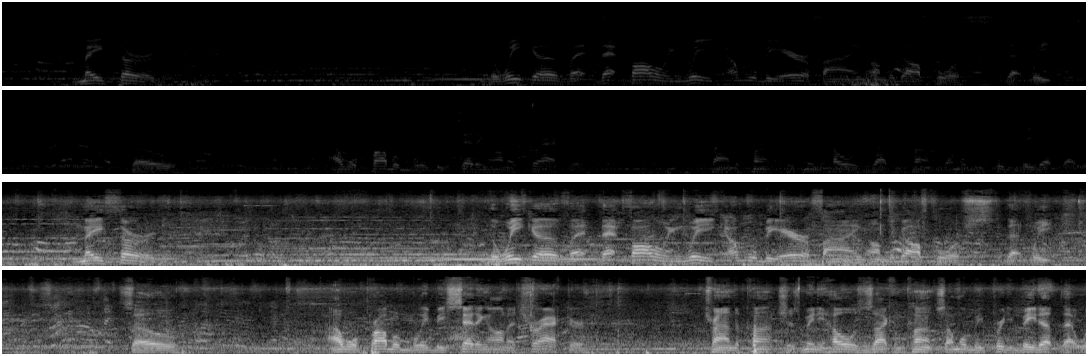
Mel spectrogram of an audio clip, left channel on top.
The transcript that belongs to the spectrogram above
May 3rd. The week of that following week, I will be aerifying on the golf course that week. So I will probably be sitting on a tractor trying to punch as many holes as I can punch. I'm going to be pretty beat up that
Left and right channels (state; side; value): quieter; left; 36.0 dB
